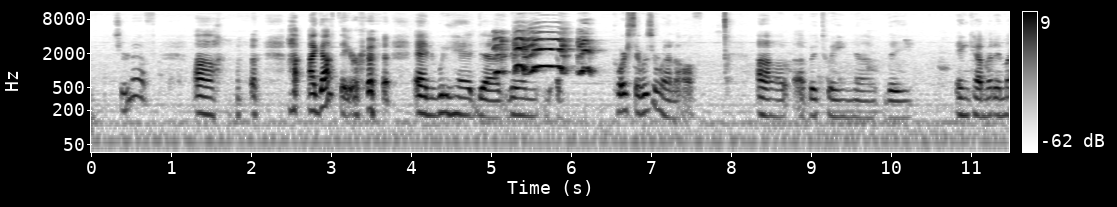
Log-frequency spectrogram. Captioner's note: laughs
